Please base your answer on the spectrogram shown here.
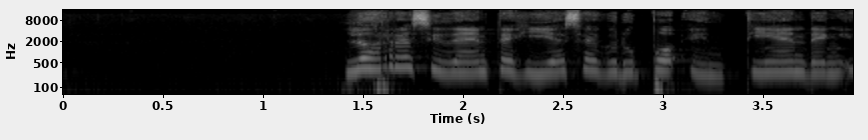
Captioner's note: speaking spanish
